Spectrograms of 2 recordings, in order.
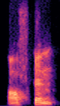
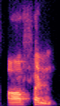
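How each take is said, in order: First: The word is said with a T sound. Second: The word is said without a T sound. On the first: The speaker calls it wrong. "sometimes there are people who say it like" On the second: The speaker calls it right. "T is silent"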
